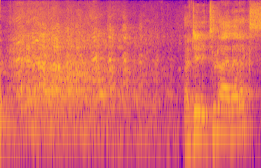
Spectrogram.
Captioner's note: audience Laughing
